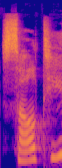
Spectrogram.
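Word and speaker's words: Psalty: Okay, so it's called Salty Salvation Celebration, but salty is spelled like the word psalm, so it's P-S-A-L-T-Y.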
